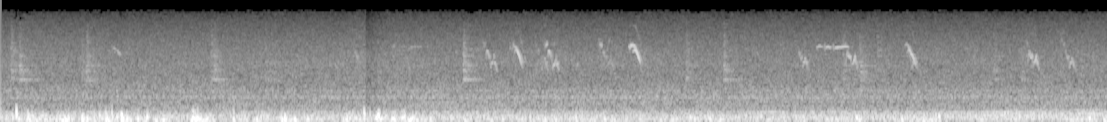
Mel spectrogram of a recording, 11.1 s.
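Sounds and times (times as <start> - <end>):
low steady rumble: 0.0 - 11.0
small birds chirping: 3.5 - 6.8, 7.4 - 9.4, 10.2 - 11.0.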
